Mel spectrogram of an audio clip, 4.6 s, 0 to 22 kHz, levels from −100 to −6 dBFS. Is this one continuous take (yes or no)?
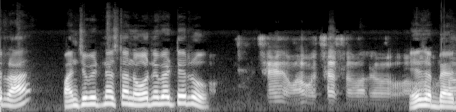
yes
